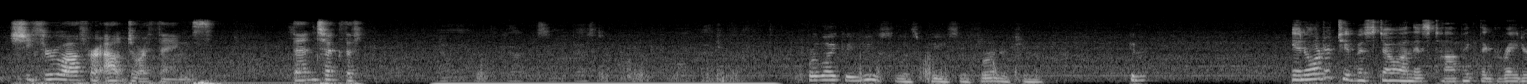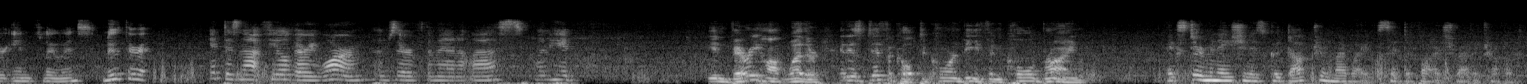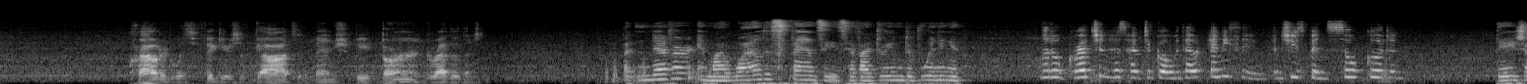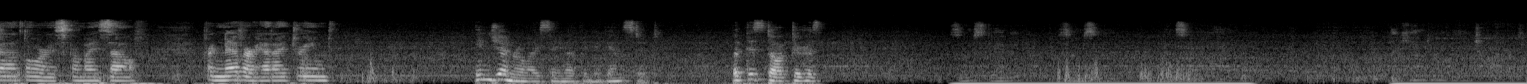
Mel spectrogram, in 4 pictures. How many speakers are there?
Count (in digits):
10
